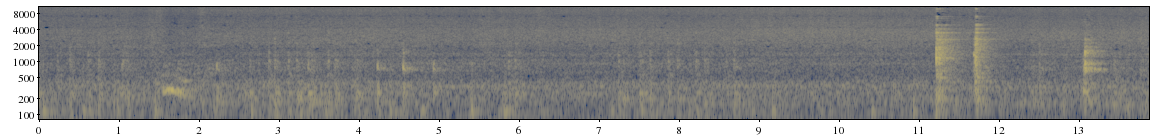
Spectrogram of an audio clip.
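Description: Minced beef sizzling steadily in a frying pan, stirred and broken up with a wooden spatula, with small faint scraping ticks. Two sharp knocks come near the end, then a lighter one.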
